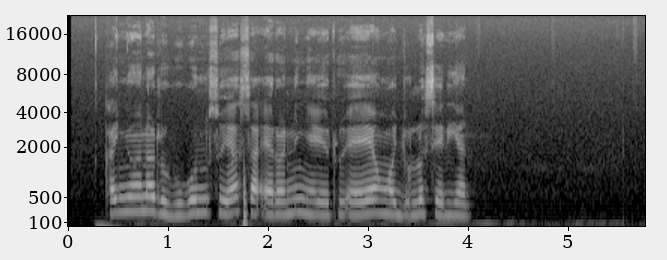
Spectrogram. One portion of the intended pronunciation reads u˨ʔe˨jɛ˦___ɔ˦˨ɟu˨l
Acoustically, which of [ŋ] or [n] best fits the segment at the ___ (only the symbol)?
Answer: ŋ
